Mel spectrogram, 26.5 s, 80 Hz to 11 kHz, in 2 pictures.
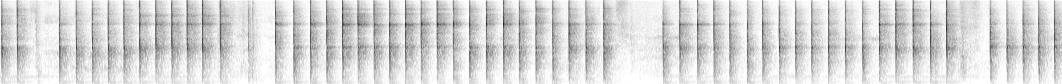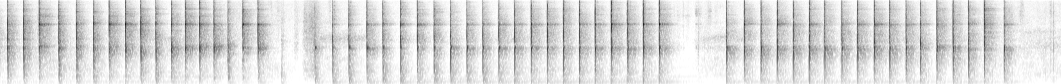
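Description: Small ball-pein paint hammer tapping rapidly on 0.8 mm oil-resistant gasket paper laid over a metal crankcase cover, cutting out a paper joint against the cover's edge. The taps come several a second with a slight metallic ring, in runs of a few seconds separated by brief pauses.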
